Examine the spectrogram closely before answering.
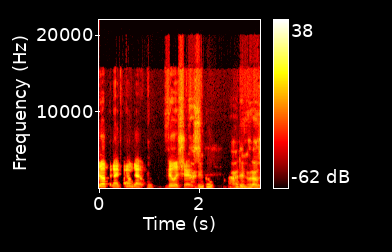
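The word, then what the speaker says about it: Villechaize: how it's pronounced. I looked it up and I found out. Villachez.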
